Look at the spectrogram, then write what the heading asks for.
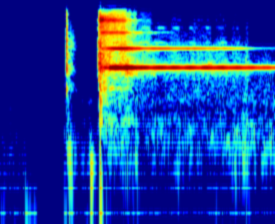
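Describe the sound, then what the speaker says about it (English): A single bright bell rings to mark time in an online school parliamentary debate: a short faint tap, then one clear strike that sustains with a long, slowly fading ring. "we'll also be playing this sound of a bell to denote that the"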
